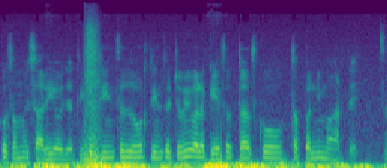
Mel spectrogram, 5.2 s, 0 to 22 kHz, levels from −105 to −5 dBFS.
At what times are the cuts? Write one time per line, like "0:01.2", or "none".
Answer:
0:01.1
